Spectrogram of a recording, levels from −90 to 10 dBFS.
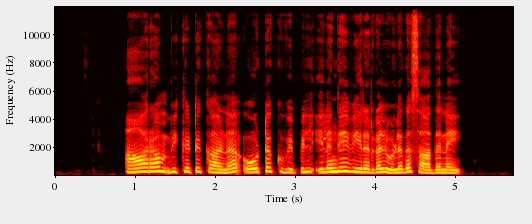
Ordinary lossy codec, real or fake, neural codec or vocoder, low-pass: none; real; none; none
